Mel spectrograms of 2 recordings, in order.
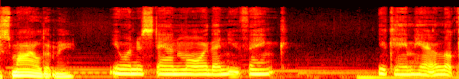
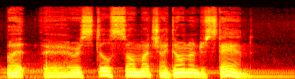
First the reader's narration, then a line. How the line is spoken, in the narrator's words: I said nervously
